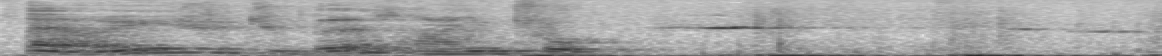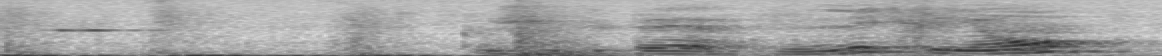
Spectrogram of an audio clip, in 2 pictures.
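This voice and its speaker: A man talks through a casual home vlog, unhurried and halting, stopping to spell words as he writes them on a board. His voice sits a little high and comes from some distance off the camera mic. The room is echoey, with a faint hiss underneath. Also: expressive. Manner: hesitant, many fillers and restarts. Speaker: vlogger.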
